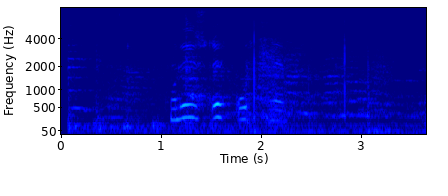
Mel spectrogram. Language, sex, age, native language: Icelandic, male, 9, Icelandic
